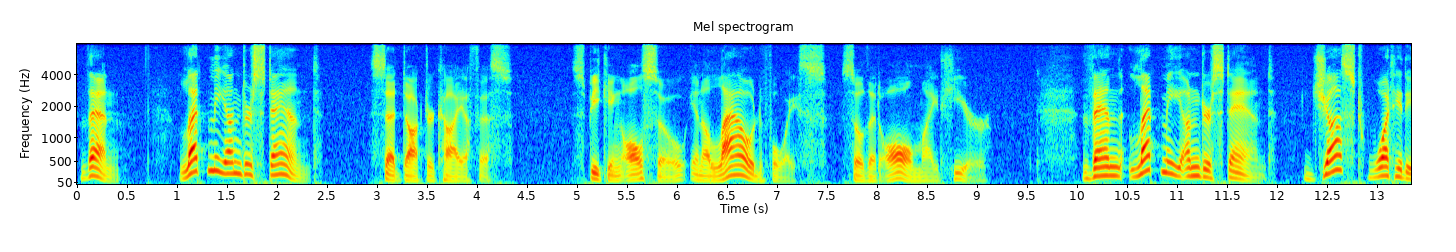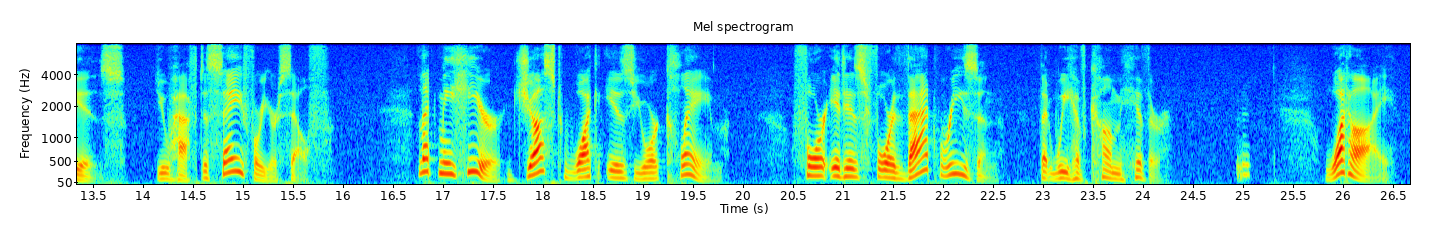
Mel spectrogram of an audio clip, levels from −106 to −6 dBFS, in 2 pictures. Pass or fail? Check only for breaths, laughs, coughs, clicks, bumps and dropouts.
fail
